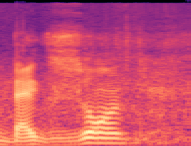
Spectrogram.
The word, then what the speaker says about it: Bergson: Même Bergson, il faut le prononcer Bergson, etc.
